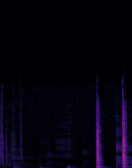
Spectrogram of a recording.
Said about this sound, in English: I removed the planks that covered my door.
